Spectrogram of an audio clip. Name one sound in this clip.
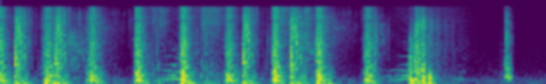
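Quick sword swings whoosh and strike in rapid succession.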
